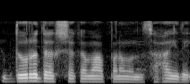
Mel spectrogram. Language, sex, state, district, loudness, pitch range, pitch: Kannada, male, Karnataka, Koppal, -18 LUFS, 125-145 Hz, 135 Hz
